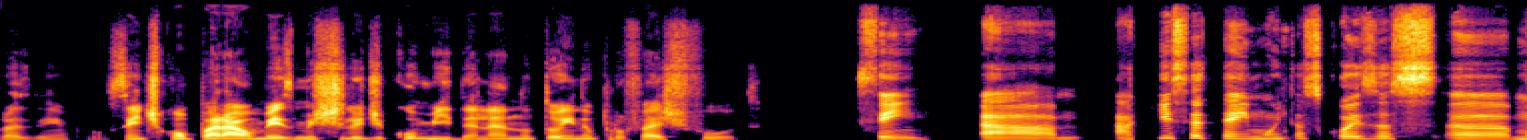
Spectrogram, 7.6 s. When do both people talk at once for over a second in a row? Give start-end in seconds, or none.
none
